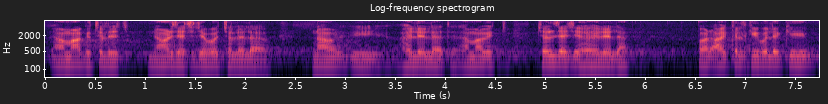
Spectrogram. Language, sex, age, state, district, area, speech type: Maithili, male, 30-45, Bihar, Purnia, rural, spontaneous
